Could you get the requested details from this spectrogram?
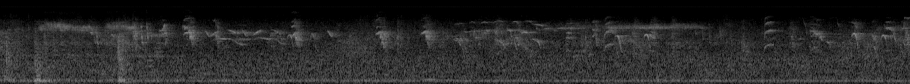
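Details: Brown babblers at Nianing, Senegal: several birds chatter in a busy, overlapping stream of harsh, squeaky notes without pause, over a low steady hum.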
